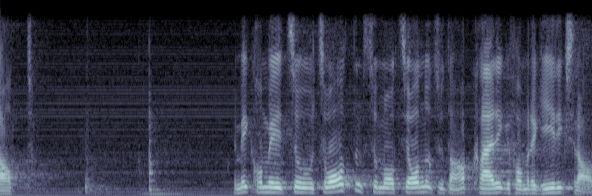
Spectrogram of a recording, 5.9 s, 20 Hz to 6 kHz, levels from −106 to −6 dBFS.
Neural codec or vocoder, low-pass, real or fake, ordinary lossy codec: none; 5.4 kHz; real; none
